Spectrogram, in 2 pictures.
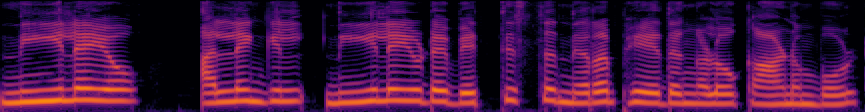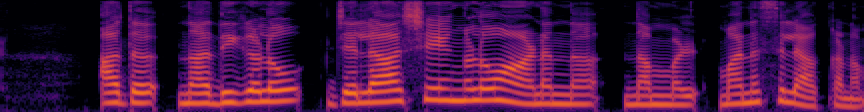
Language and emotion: Malayalam, neutral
